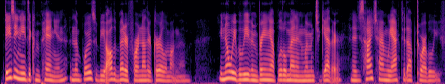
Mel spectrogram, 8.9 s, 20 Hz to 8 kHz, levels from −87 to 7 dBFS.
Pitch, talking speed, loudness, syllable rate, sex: 175 Hz, 270 wpm, -18 LUFS, 6.9 syllables/s, female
